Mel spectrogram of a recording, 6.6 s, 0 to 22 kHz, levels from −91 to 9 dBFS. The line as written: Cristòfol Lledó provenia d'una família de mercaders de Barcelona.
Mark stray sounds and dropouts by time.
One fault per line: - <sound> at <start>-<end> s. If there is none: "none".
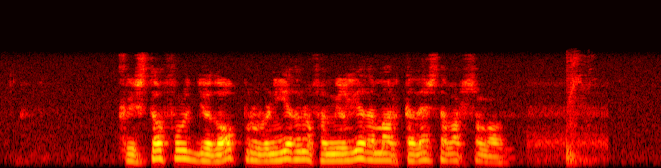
- thud at 5.7-6.0 s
